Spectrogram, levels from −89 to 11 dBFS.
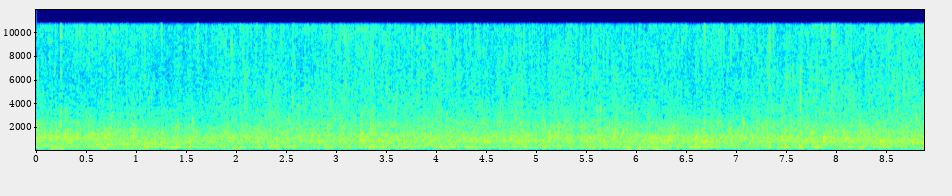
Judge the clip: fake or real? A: fake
